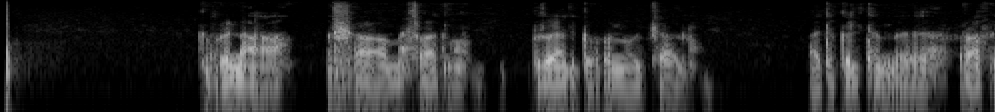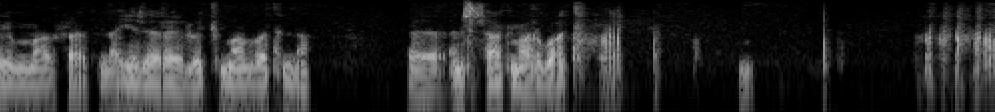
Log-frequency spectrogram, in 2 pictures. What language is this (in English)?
Amharic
